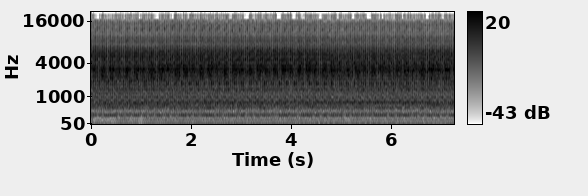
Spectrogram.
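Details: Ford Fiesta 1.4 TDCi ('52' plate) diesel at idle with even tapping knock about twice a second; cause unknown.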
